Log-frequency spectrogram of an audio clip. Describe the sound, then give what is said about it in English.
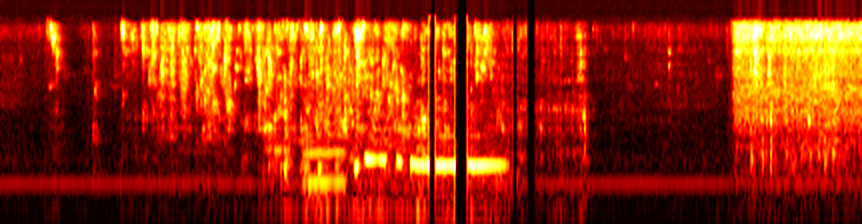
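Water sloshes and splashes as something is rinsed in running water. The splashing builds, then drops to near silence before a steady rush of draining water starts. A faint constant hum runs underneath. “Actually, I'm just gonna rinse it normally. Feels nice in the water. I'm gonna rinse it and then drain it like washing rice.”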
